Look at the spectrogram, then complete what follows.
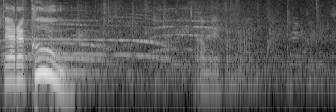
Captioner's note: audience applauding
